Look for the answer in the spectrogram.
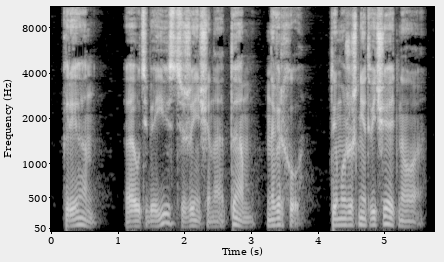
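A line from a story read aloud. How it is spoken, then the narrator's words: Quiet question. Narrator (Russian): тихо спросила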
